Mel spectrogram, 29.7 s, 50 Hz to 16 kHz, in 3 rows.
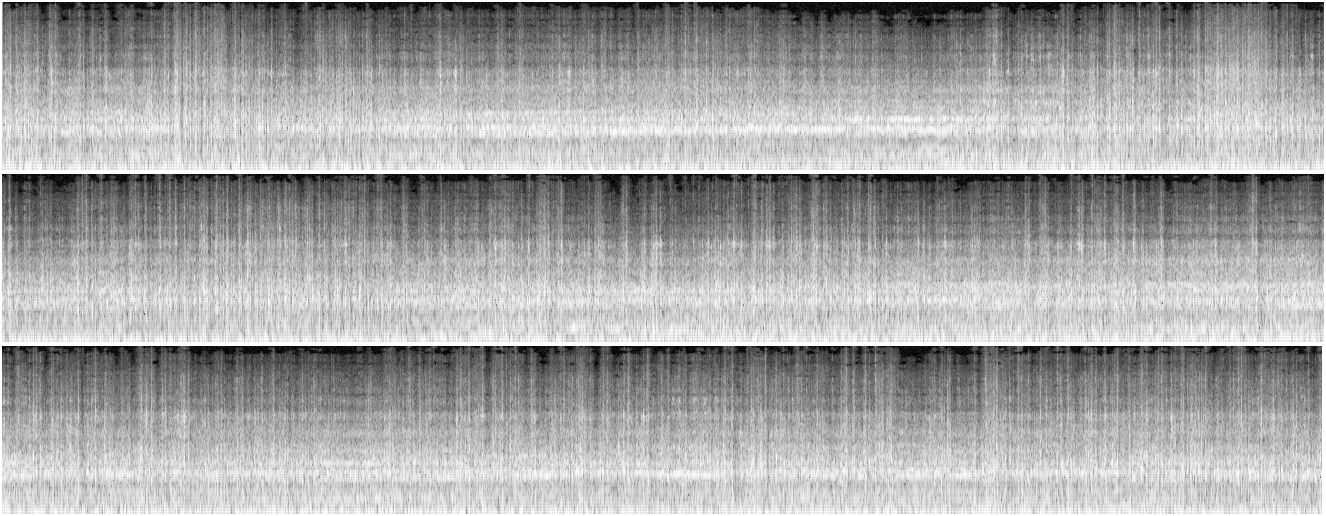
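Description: Race kart's 100cc two-stroke engine running flat out at race pace, its pitch rising and falling repeatedly as it accelerates and lifts.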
